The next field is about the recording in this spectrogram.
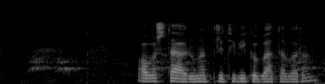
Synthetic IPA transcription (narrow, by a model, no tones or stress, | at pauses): ʌβʌst̪ʰaɦʌɾumaprit̪ʰibʱikobat̪abʌɾʌn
